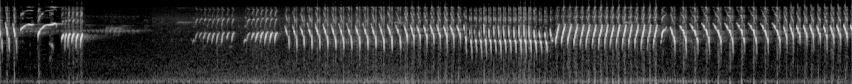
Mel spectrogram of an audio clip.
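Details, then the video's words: Canary song opening with a few whistles and a short pause, then long unbroken stretches of fast high trills changing pitch every second or two, faint low hum beneath. "Suara Burung Kenari"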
